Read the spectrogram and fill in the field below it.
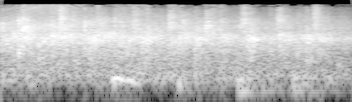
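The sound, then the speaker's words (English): Steady audience applause for a man who came and brought his rod, a dense crackle of many hands clapping at a constant loudness for a few seconds with no one speaking over it. “Let's give him a hand.”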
